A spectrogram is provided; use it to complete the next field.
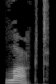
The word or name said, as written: lucked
